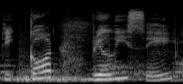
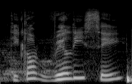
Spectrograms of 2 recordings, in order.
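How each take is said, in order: First: Did God really say, with God pressed and falling; stress on God. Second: Did God really say, with really pressed; stress on really. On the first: Preacher showing Satan's doubt, God stressed. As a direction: lean on God, let the question drop. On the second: Preacher showing Satan's doubt, really stressed. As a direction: lean on really to sow doubt. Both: Shown as a demonstration. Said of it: "preacher repeats Satan's question, stressing words".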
